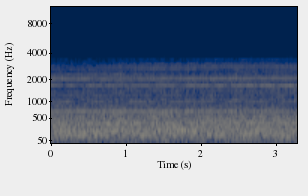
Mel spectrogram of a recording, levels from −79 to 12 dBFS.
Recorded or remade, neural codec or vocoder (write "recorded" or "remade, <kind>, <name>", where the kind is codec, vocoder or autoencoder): recorded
